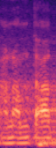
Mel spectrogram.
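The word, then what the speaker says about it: أنعمت: Anam n anamta ini jadi an'amta ini adalah hukumnya ijhar khqi karena ada nun mati bertemu Ain dan ijhar syafawi karena mim mati bertemu ta nah cara membacanya cuma jelas di jelas sa jelas kemudian alaihim jadi hukumnya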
